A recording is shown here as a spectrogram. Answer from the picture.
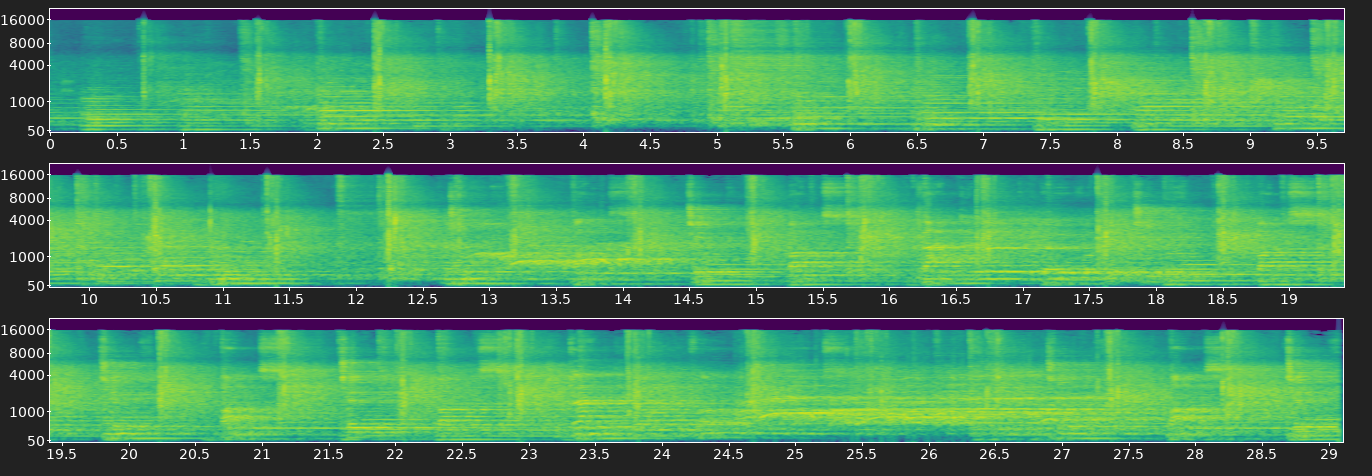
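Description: Live big band playing swing music, with a steady beat about twice a second over a low bass line and sustained notes that swell up twice.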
